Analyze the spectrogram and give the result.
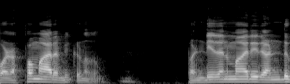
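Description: This is a plain, everyday voice from a man at a medium pitch. The recording is very clean and the background silent. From Kerala, Malappuram. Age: 60s. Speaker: Islamic scholar. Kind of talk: interview.

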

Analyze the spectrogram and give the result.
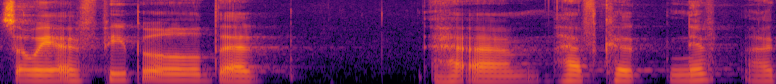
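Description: A woman with a fairly low pitch for a woman against a quiet background. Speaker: conference speaker. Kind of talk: lecture. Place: hall. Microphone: headset.

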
